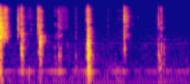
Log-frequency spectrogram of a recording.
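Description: A deck of tarot cards being shuffled by hand: a quick, uneven run of short card snaps, about eight in two seconds.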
